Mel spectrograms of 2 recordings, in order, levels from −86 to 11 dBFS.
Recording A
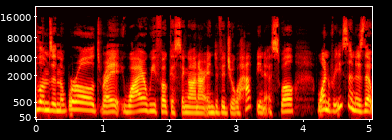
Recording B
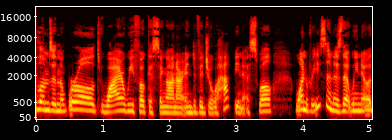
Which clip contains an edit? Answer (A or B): B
